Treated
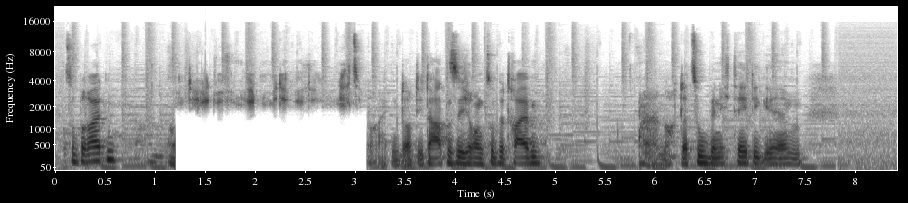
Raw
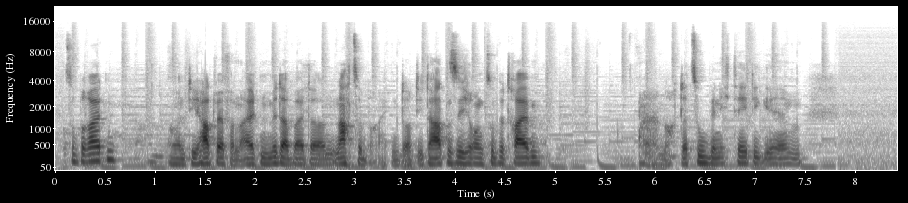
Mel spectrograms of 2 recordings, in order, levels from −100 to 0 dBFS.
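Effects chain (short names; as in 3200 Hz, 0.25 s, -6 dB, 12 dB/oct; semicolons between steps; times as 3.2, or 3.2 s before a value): 1.19–3.12 steep high-pass 2100 Hz 96 dB/oct; maximiser +16 dB; gain -5 dB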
